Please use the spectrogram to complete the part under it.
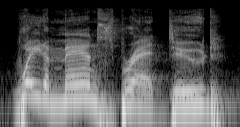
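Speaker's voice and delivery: mock, loud, really nasty hostile tone. Retelling what a woman said while shoving past a man, acting nasty and hostile. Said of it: "Like really nastily and in a hostile tone of voice".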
